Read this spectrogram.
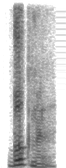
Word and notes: bookman: Indian

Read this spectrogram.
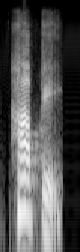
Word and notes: harpy: Indian

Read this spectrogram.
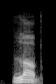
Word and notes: lob: British English

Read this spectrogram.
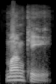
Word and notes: monkey: American English

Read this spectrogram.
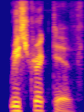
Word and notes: restrictive: American English

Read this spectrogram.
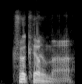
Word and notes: trachoma: British English

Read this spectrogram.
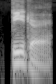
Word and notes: beater: American English

